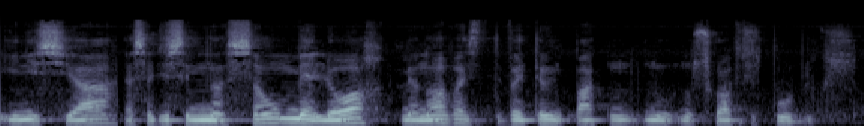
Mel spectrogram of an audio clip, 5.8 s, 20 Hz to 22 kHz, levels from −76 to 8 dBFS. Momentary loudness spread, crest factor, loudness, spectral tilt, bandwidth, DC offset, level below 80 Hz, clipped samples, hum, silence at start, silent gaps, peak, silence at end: 11 LU; 16 dB; -24 LUFS; -4.5 dB/octave; 11.5 kHz; under 0.1%; -64 dBFS; under 0.1%; none; 0 s; none; -8 dBFS; 0.1 s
